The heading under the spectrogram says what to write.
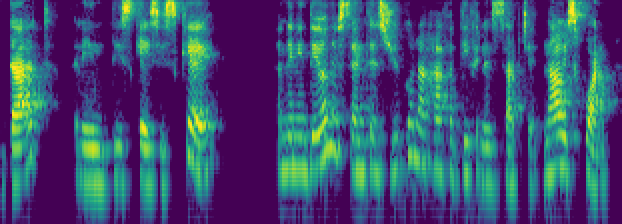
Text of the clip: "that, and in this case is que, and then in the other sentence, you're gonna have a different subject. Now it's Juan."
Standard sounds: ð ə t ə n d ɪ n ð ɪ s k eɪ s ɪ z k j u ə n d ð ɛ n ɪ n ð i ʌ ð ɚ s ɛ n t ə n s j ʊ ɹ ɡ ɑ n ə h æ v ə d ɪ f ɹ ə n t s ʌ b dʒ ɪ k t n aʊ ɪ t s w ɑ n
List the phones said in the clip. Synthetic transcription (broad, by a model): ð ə t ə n ɪ n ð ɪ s k eɪ s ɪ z k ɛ ə n d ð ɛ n ɪ n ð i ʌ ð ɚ s ɛ n t ə n s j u ɡ ɑ n ə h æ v ə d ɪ f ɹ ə n t s ʌ b dʒ ɪ k t n aʊ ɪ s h w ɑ n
